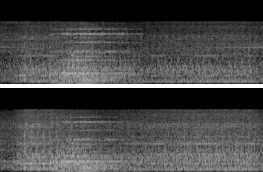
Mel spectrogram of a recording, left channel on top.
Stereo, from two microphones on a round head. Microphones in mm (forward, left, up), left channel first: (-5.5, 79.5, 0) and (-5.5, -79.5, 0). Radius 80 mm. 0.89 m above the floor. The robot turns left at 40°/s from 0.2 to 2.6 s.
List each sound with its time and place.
0.5 s a whoosh: 165° left, 0.6 m; by 1.4 s 130° left, 0.6 m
